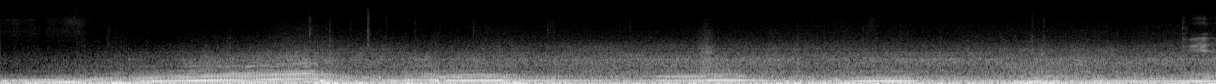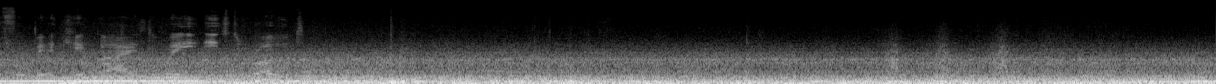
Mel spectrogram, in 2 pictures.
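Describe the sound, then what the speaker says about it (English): A BMW M2 engine revving on the move, a loud continuous drone with rising pitch sweeps in the opening seconds, then a steady cruising hum beneath someone talking throughout. "The way the engine just howls"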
